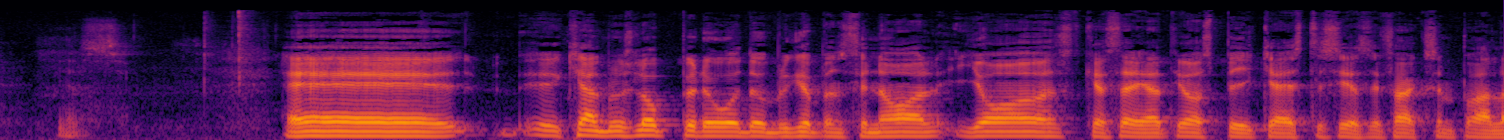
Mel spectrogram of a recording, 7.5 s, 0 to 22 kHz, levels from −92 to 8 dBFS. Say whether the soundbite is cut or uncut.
uncut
